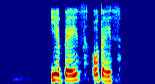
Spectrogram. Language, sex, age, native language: Icelandic, female, 50-59, Icelandic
